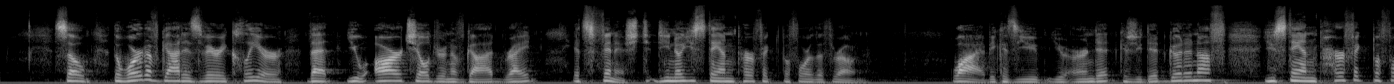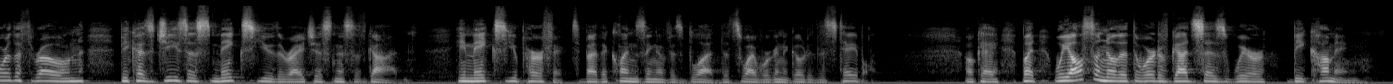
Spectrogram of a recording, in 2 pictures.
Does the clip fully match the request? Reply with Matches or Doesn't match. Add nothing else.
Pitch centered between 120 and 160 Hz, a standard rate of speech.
Matches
